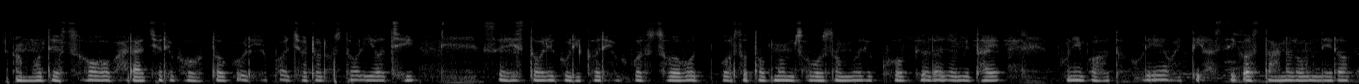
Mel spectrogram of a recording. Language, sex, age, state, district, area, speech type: Odia, female, 18-30, Odisha, Subarnapur, urban, spontaneous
